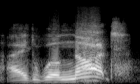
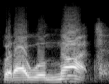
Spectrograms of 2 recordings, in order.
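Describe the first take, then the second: First: I will not stretched slowly, ending on a rise; slow, drawn-out refusal. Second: Said in the usual way. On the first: Shown as a demonstration. Refusing to run to film music, stretched slow and firm. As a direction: drag out "I will not" with a lifted end.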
